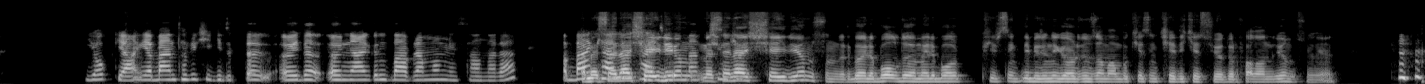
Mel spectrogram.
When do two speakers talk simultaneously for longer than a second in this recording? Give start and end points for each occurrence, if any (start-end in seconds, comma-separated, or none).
5.8-7.5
